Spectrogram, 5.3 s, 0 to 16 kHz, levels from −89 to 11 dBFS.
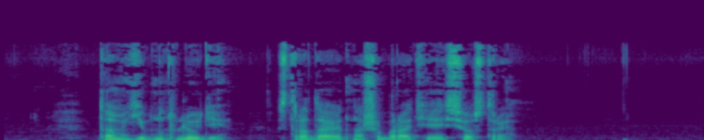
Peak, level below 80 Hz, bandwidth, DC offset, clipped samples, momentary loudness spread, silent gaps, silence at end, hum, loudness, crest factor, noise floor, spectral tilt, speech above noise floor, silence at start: -8 dBFS; -50 dBFS; 11.5 kHz; under 0.1%; under 0.1%; 11 LU; none; 1.45 s; none; -26 LUFS; 20 dB; -73 dBFS; -4 dB/octave; 47 dB; 0.75 s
